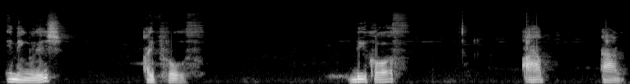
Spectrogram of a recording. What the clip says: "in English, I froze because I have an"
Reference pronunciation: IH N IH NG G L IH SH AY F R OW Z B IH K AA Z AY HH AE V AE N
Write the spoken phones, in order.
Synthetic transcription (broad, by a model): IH N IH NG G L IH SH AY P R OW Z B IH K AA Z AY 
